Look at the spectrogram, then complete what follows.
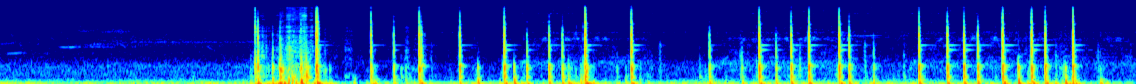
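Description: A fishing reel clicking in rapid, irregular sharp clicks as a hooked bowfin is played on a rod. The clicks start about a second in, just after a brief louder rustle.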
